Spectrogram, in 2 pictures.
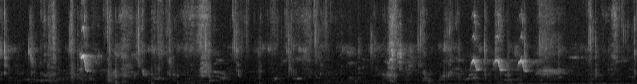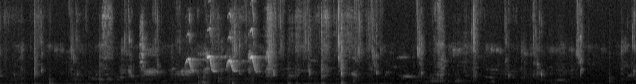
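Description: Faint clicks and smacks of eating by hand, fingers scraping rice off a plastic plate and chewing. Twice a bird chirps three or four quick high notes in a row, the loudest sounds here.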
